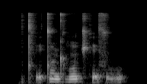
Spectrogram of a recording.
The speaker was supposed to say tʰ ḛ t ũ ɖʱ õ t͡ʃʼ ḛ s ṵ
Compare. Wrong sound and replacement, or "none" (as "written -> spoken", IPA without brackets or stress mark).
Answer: none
